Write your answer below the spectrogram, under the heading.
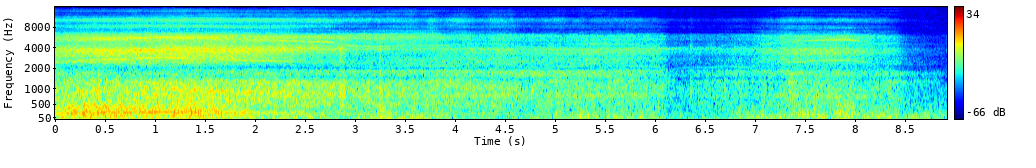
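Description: High-pitched whine of a 105mm electric ducted fan in an RC J-10 jet, run on an 8S pack, at high throttle on its takeoff roll. It fades as the model moves away down the runway, dips about six seconds in and swells briefly near the end.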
